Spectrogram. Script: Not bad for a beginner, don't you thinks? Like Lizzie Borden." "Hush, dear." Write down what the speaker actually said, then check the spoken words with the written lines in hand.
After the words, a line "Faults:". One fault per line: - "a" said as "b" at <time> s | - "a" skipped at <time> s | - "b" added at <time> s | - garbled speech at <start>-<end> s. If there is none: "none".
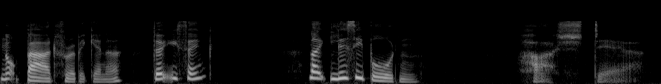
Not bad for a beginner, don't you think? Like Lizzie Borden." "Hush, dear."
Faults:
- "thinks" said as "think" at 1.8 s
